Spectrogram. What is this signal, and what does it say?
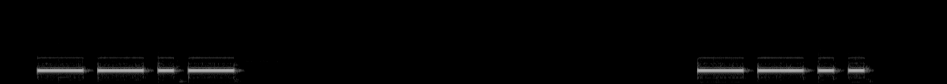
Morse code, heard as a keyed tone, about 8 wpm, 650 Hz. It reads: Q Z
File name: jh8cbh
